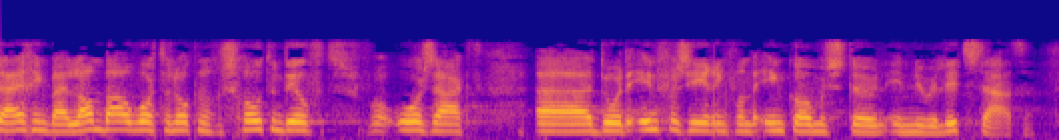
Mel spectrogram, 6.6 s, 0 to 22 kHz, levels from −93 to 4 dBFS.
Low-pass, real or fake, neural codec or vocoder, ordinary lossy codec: 7.2 kHz; real; none; none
